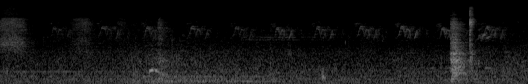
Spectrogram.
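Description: Faint birds chirping in quick repeated notes in the background of an otherwise quiet room, with a short puff of noise about four and a half seconds in.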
